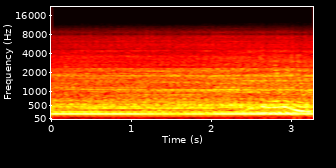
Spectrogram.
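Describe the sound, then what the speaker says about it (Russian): A cold Lexus RX300 with a turbo and custom exhaust idles at raised revs while the engine warms up, a steady, loud, even drone with no breaks. "Он еще не прогрелся, там не вышел на нормальный режим, он сейчас на повышенных оборотах,"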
